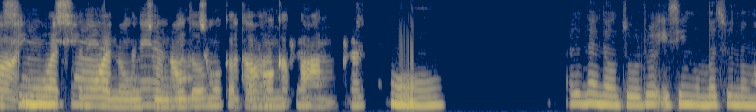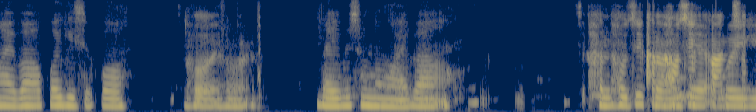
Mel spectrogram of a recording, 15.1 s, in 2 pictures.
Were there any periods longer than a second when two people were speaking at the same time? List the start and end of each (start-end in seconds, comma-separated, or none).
0.6-3.0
